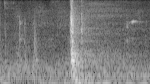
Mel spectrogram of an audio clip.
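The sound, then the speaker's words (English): A door opening with one short, sharp click-and-thud, brief, standing alone against a quiet, faintly hissing background. “Please open the door.”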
